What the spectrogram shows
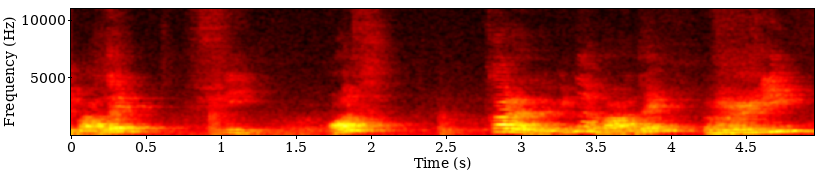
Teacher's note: În transformarea oricărui S intervocalic în R. · Term: rotacismul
